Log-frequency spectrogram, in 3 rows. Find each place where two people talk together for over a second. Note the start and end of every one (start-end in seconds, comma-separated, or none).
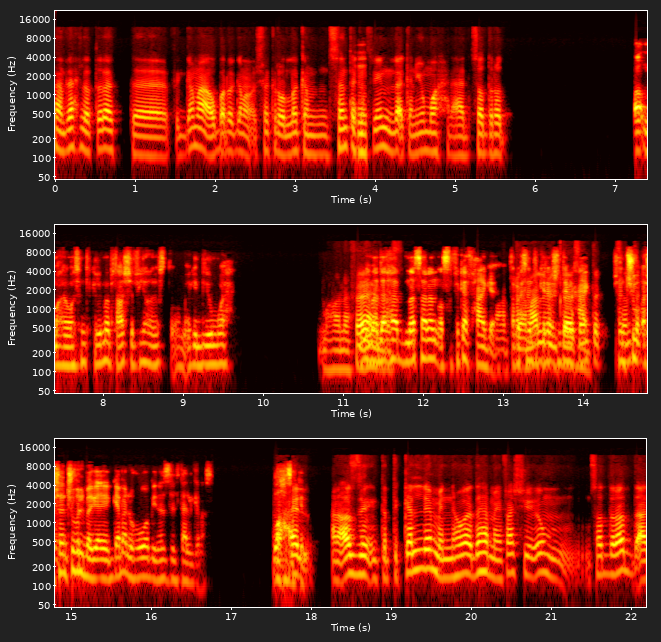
12.9-15.0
